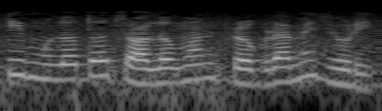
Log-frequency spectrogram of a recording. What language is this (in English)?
Bangla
